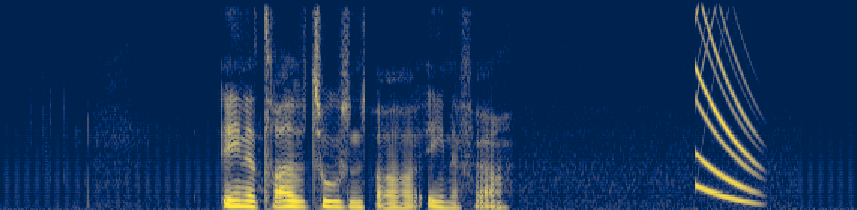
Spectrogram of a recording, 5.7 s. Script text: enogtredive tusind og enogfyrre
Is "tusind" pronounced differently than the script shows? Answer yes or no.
no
